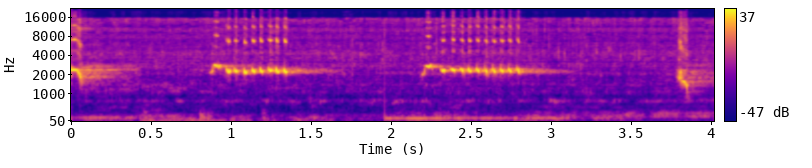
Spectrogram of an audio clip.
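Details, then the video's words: Sooty-headed bulbul lure song in the 'ropel panjang' long-trill style, meant to get other bulbuls singing: two whistled phrases that start high and fall into a rapid fluttering trill, with a quick downward note at the end. "trucukan gacor ropel panjang buat pancingan trucuk agar bunyi"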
